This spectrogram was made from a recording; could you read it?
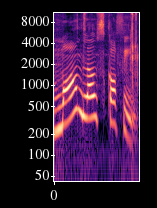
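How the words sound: The stress is on mom.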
